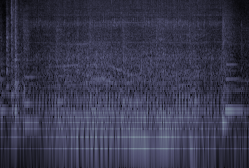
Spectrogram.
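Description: Cartoon sound effect of small vehicles driving off: a steady low motor hum with road noise that fades near the end.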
